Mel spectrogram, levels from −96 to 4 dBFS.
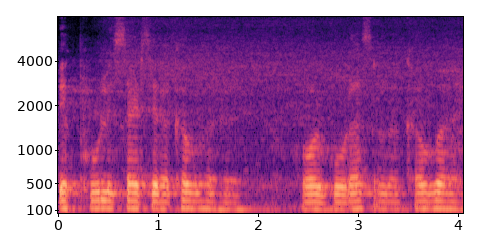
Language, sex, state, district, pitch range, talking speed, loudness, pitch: Hindi, male, Odisha, Khordha, 115-120 Hz, 205 wpm, -17 LUFS, 115 Hz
